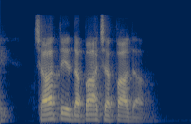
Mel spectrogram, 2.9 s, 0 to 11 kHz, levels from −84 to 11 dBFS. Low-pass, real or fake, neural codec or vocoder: 7.2 kHz; fake; codec, 16 kHz, about 1 kbps, DyCAST, with the encoder's durations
